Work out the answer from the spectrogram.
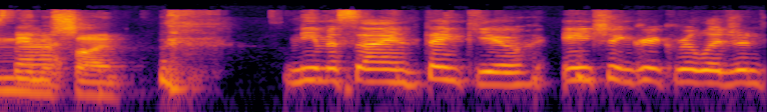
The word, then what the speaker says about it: Mnemosyne: And so this is ancient the waters of I'm not gonna be able to pronounce Nima that. sign. Mnemosyne, thank you.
